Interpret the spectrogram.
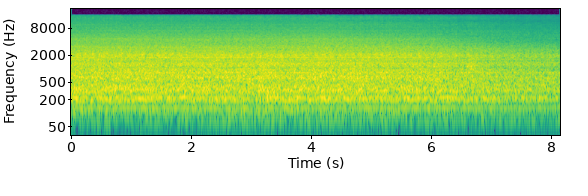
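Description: Vehicle engine idling steadily: a low hum under a constant hiss, easing a little near the end.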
